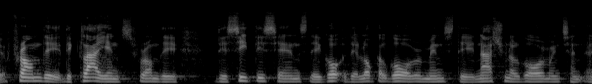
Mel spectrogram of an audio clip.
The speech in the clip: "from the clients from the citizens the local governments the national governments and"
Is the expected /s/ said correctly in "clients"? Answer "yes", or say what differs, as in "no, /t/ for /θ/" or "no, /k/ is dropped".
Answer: yes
